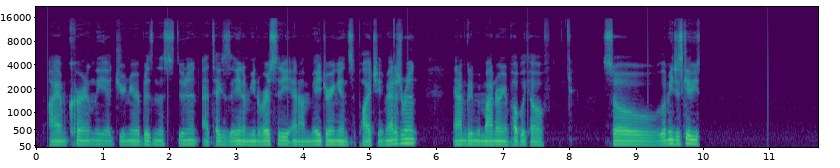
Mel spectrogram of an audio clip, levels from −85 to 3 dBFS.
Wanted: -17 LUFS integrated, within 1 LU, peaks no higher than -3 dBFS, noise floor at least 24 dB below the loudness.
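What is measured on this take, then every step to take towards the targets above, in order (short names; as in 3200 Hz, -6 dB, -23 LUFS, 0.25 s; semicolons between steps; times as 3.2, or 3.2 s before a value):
clicks 7; loudness -26.0 LUFS; peak -8.5 dBFS; loudness target -17.0 LUFS
-> de-click; gain +9 dB; limiter -3 dBFS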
